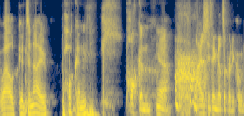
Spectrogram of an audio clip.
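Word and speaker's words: Pokkén: It's like if it has the accent on the E or the O. Wait, is there an accent on the E or the O? The E, isn't it? Yeah, Poke. Yeah. So it'd be Pokken.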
